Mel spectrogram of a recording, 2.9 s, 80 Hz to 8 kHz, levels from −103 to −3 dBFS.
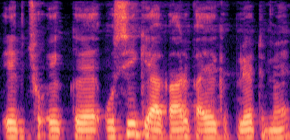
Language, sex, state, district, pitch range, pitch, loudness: Hindi, male, Bihar, Gopalganj, 115-125 Hz, 120 Hz, -20 LUFS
